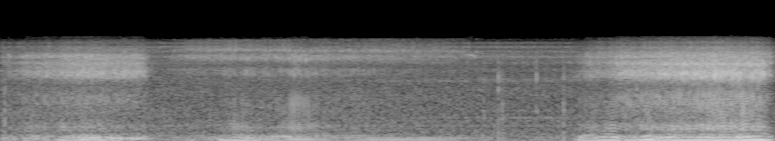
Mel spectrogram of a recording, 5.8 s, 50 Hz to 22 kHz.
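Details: Diesel, a dog, snoring on 5 October 2011: a loud rasping, rumbling snore with a hissing edge, then a softer breath, then a second strong snore building at the end, indoors.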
